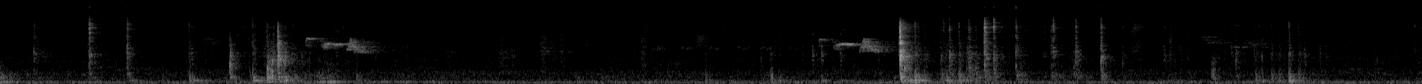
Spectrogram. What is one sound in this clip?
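A metal wrench clicks against a bolt on a bicycle frame.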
